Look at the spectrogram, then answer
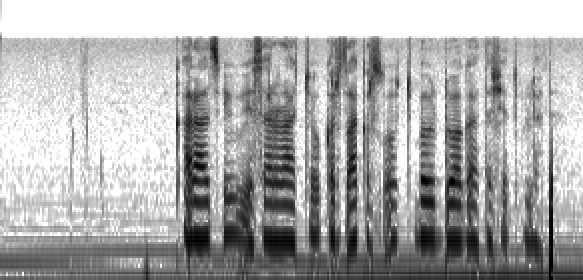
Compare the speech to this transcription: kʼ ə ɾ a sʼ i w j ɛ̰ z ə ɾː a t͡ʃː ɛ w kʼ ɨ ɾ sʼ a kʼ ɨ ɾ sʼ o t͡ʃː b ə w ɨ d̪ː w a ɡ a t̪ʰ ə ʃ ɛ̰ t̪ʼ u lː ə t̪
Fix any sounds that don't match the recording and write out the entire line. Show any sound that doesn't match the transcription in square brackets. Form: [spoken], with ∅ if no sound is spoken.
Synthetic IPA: kʼ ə ɾ a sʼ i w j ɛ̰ [s] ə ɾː a t͡ʃː ɛ w kʼ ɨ ɾ sʼ a kʼ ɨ ɾ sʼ o t͡ʃː b ə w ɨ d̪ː w a ɡ a t̪ʰ ə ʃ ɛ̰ t̪ʼ u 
